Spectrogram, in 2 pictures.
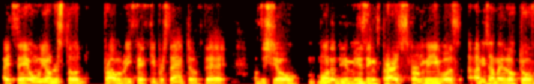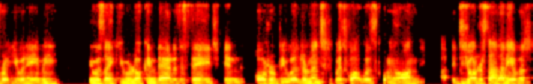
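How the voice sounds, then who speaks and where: Husky Irish midlands man, low-pitched. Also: a little fast, darkish tone. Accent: Irish midlands, County Cavan. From County Cavan, Ireland. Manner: hesitant, repeats words, often tags with "right?". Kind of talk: conversational storytelling. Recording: dull lo-fi sound.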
